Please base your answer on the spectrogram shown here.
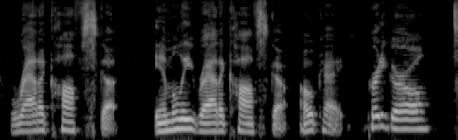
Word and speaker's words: Ratajkowski: Emily Ratajkowski. That's the way she likes her last name to be pronounced. Ratajkowski.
